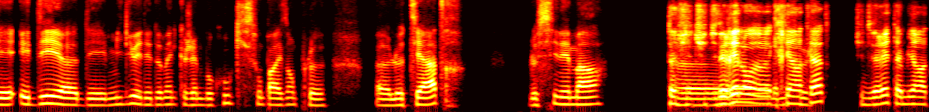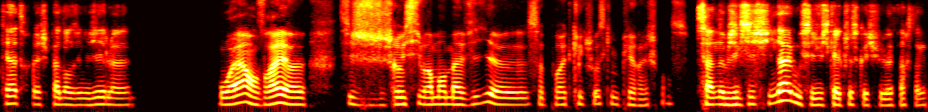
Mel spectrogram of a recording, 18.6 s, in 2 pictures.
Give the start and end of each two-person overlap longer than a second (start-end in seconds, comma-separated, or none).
6.8-8.3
